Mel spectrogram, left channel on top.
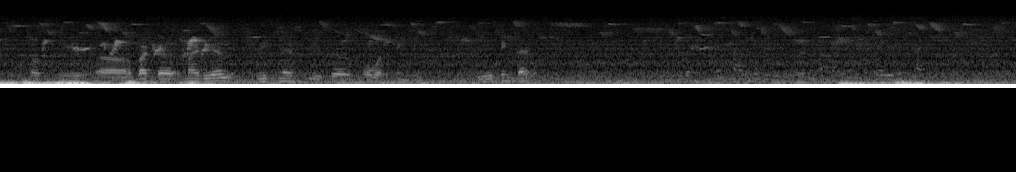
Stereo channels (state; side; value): silent; right; digital silence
